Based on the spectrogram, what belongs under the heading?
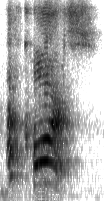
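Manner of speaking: high, loud mock agreement; sarcastic of course. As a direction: throw it out with exaggerated sarcasm. Sarcastic emphasis.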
